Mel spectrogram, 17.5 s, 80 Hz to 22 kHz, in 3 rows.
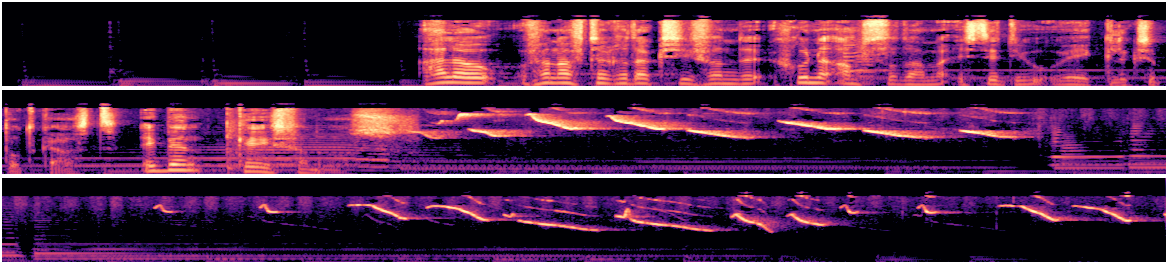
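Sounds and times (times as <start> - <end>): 
low sustained musical tones: 0.6 - 17.4
speech: 2.1 - 7.9
Surinamese songbird singing: 2.2 - 17.4.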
